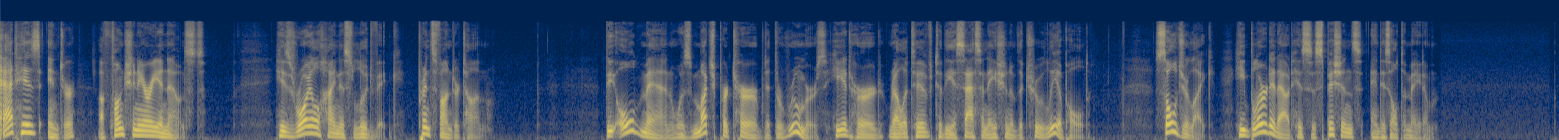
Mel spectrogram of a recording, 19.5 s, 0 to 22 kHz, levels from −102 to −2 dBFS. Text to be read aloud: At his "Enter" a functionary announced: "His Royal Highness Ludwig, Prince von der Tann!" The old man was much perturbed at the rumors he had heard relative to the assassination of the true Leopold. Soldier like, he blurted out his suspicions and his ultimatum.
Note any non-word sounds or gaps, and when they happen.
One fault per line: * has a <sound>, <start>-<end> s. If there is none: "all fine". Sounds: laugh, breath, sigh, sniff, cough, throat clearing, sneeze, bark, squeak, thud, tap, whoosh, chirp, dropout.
all fine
